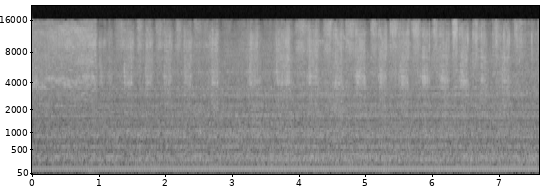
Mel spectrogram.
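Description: An electric trimmer scrapes through stubble in quick repeated strokes.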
